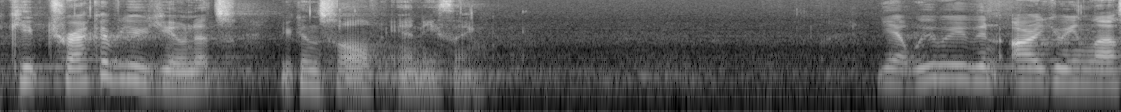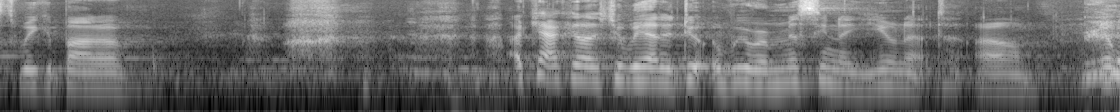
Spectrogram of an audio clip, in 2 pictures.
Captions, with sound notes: you keep track of your units, you can solve anything. - Yeah, we were even arguing last week about (chuckles) a calculation we had to do. We were missing a unit.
